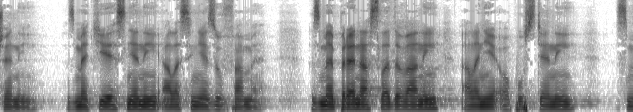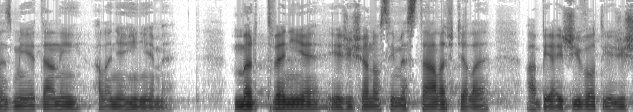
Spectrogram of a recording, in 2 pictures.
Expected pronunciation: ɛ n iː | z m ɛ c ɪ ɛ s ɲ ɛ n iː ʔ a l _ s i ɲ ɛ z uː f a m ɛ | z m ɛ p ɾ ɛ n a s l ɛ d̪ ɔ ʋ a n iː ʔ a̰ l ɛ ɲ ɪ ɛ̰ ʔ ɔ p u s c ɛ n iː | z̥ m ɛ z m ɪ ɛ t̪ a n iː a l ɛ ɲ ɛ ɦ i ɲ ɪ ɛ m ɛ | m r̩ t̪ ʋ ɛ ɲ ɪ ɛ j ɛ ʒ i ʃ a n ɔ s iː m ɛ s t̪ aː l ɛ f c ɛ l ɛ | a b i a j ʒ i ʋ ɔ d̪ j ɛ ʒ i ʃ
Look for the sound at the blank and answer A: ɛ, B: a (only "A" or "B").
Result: A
